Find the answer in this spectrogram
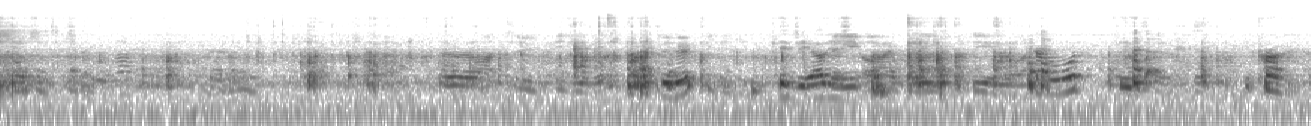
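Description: People talking, the voices thin and muffled, played back from a VHS tape through a TV speaker.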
